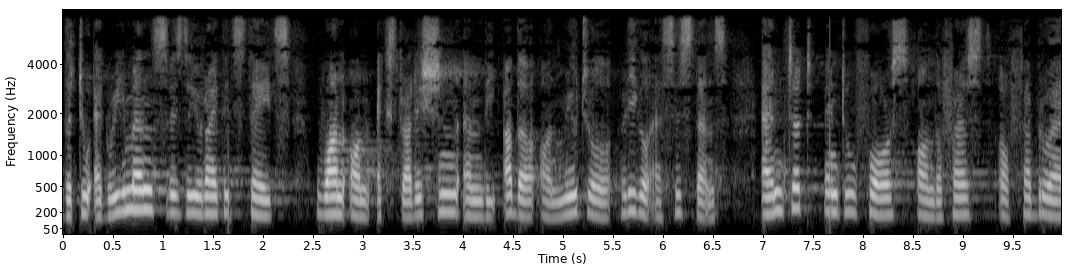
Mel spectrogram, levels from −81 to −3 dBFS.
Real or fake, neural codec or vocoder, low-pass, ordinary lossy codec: real; none; 7.2 kHz; none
